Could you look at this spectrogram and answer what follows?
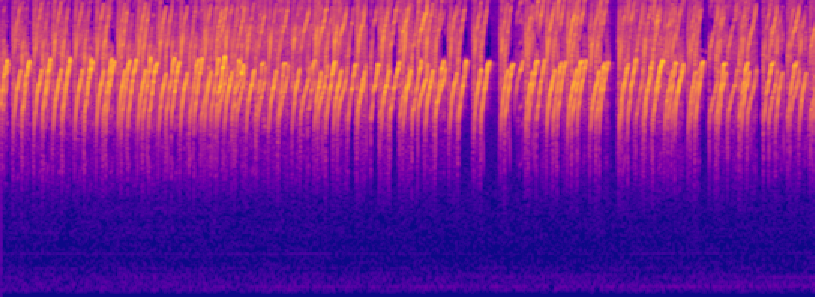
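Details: Growing scaly-breasted munia chicks, eating more often, beg nonstop in their nest: a dense, continuous chatter of sharp high rising chirps, barely pausing for eleven seconds.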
